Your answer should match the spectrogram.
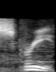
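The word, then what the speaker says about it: Skre: And my favorite and my proven gear is Scree. Scree is spelled S-K-R-E. It's kind of a play on the word from scree rock found at the bottom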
